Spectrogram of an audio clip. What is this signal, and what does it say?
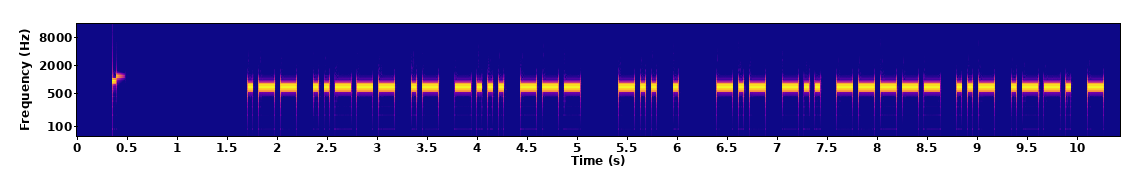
Morse code, heard as a keyed tone, about 22 wpm, 700 Hz. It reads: W2ABO DE KD0UPT
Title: USA Callsign DE Callsign 22wpm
